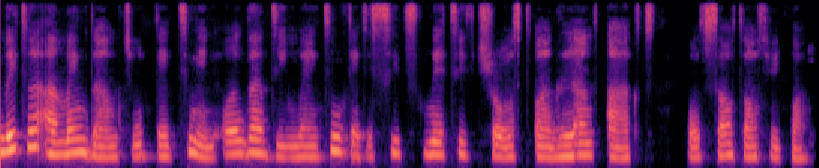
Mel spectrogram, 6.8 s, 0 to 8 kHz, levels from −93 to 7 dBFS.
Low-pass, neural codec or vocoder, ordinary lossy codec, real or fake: 7.2 kHz; codec, 24 kHz, 0.9 kbps, WavTokenizer, medium music audio release; none; fake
